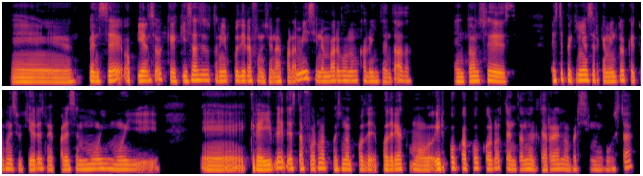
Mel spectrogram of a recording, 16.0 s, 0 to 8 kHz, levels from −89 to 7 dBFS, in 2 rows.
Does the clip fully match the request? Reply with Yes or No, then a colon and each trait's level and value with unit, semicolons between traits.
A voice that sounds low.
Yes: low, 125 Hz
